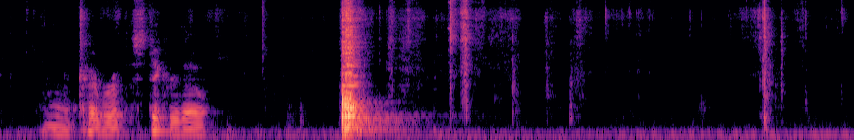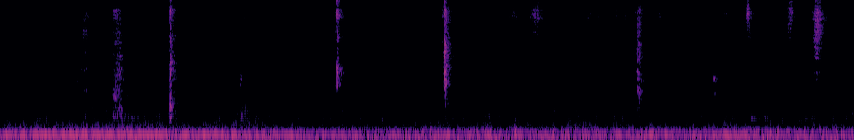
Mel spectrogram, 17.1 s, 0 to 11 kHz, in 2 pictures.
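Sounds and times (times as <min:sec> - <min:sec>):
tape clicks and rustles: 0:03.5 - 0:06.6, 0:07.3 - 0:08.5.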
